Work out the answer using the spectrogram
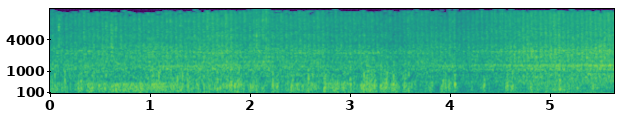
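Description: Engine of a vintage open touring car running as it drives along, a fast uneven chatter heard from inside the car.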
